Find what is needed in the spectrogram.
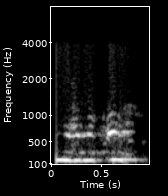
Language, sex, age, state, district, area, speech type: Hindi, male, 18-30, Bihar, Begusarai, rural, conversation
